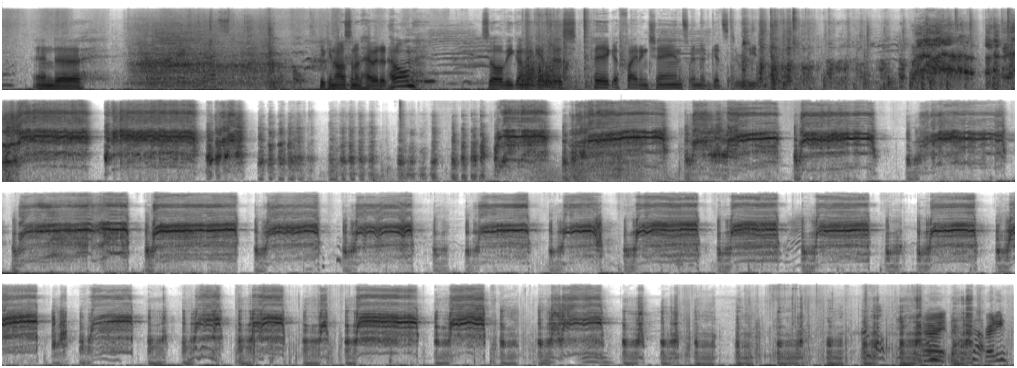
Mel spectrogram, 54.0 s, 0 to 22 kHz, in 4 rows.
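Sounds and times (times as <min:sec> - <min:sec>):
piglet squealing: 0:11.1 - 0:50.0, 0:52.0 - 0:53.7.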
